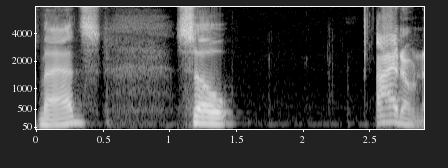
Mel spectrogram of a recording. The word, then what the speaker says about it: Mads: Willow writes, I've just recently learned that the D in Mads Mikkelsen's name is apparently silent. So his name is actually pronounced Mass.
